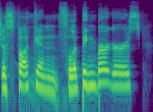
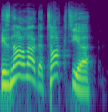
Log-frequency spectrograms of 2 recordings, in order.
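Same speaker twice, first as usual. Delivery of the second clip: put-on New York Italian accent. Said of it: "He has a New York Italian accent".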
